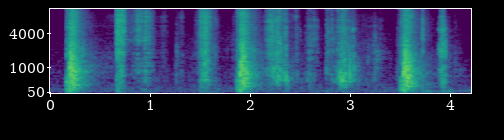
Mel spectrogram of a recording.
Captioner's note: nail gun shooting; shovel scraping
